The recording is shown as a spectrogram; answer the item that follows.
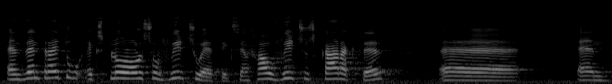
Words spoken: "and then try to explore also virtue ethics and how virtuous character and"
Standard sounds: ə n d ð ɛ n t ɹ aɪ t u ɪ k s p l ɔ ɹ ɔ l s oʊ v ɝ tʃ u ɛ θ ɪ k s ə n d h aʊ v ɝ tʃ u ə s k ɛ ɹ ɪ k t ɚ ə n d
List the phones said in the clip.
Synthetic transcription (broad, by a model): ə n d ð ɛ n t ɹ aɪ t u ɪ k s p l ɔ ɹ ɔ l s oʊ v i tʃ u ɛ θ ɪ k s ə n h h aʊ v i tʃ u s k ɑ ɹ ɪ k t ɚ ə n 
